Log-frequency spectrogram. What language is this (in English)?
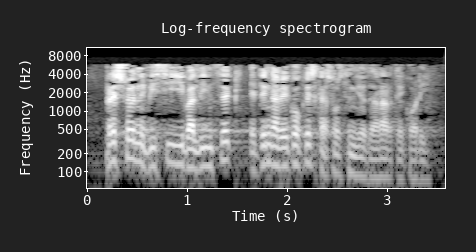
Basque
